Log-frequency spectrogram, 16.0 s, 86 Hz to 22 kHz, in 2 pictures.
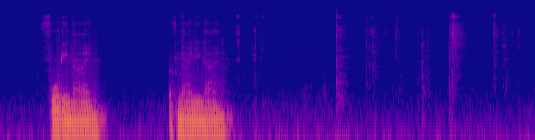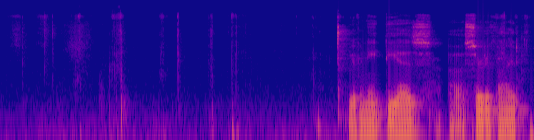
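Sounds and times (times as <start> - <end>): trading cards rustling: 4.9 - 13.3, 15.0 - 16.0.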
